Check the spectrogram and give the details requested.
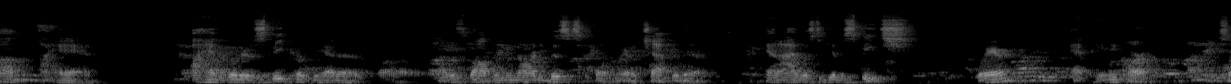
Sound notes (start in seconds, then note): none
